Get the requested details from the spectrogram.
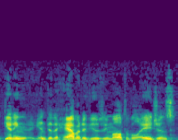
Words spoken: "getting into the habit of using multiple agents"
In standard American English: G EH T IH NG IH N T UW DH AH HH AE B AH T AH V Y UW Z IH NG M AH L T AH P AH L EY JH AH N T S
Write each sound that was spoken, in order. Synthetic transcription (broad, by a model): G EH T IH NG IH N T UW DH AH HH AE B AH T AH V Y UW Z IH NG M AH L T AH P L EY JH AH N T S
